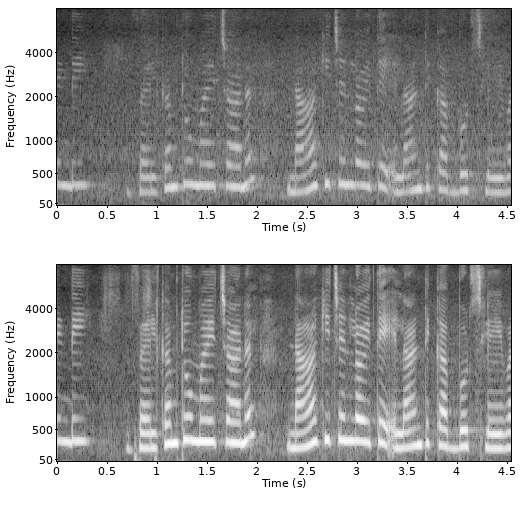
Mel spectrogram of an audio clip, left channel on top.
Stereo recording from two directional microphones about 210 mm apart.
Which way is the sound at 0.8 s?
40° right (ahead or behind).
